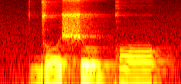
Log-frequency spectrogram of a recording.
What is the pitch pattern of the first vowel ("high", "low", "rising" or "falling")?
low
